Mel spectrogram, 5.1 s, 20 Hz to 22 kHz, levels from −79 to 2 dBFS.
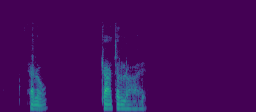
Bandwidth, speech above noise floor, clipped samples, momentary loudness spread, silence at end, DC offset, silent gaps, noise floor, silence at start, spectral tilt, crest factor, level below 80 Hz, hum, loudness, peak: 11.5 kHz; over 56 dB; under 0.1%; 15 LU; 2.2 s; under 0.1%; none; under -90 dBFS; 0.6 s; -5.5 dB/octave; 28 dB; -74 dBFS; none; -35 LUFS; -12 dBFS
